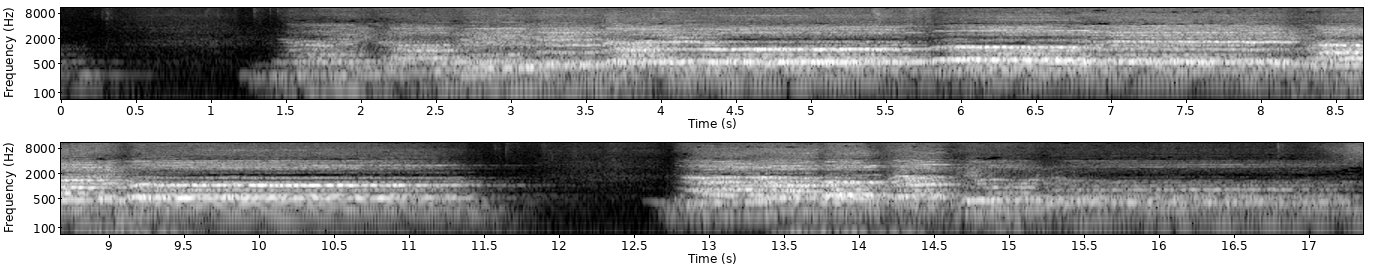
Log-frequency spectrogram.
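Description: Mixed choir of men's and women's voices singing in parts: one long phrase that swells and falls, a brief pause about twelve seconds in, then the next phrase begins.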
